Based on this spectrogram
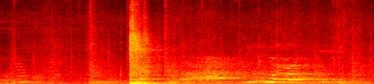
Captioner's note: clanking; men groaning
